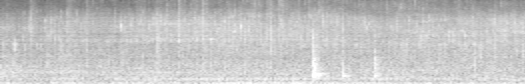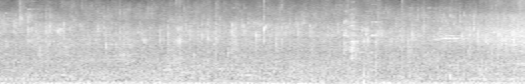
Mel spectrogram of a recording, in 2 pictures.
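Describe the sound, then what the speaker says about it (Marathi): Onions frying in hot oil in a pan for Ahmednagar misal pav, a steady, even sizzle like light rain that holds throughout, fairly quiet and uninterrupted by speech. "आता हे कांदे ना आपण याच्यामध्ये टाकून देते तेलामध्ये"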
